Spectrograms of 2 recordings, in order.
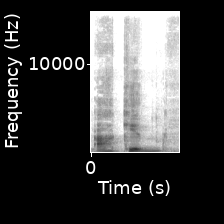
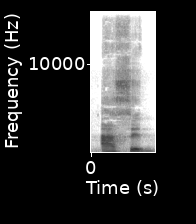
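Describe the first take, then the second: First: The C is pronounced as a K sound. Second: The C is pronounced as an S sound. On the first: The speaker calls it wrong. "you don't say akid" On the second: The speaker calls it right. "It's pronounced like an S sound"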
